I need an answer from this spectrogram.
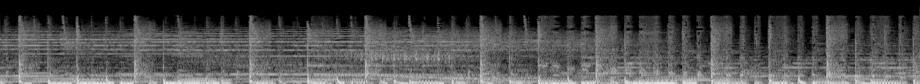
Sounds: Music

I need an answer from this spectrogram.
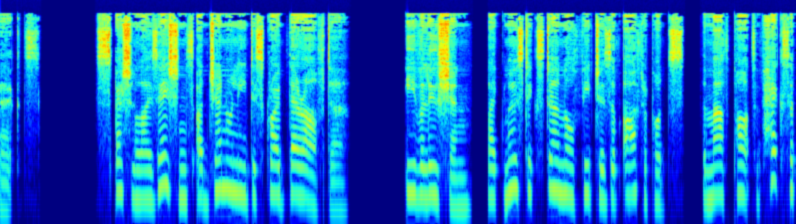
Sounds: Speech

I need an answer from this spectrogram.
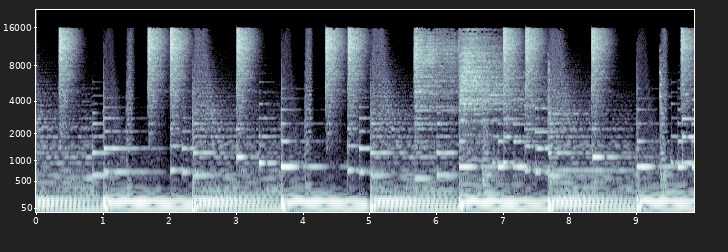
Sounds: Music

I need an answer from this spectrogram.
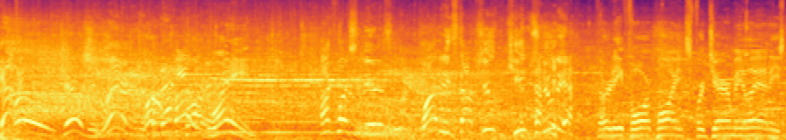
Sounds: Basketball bounce

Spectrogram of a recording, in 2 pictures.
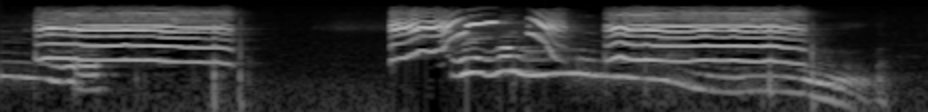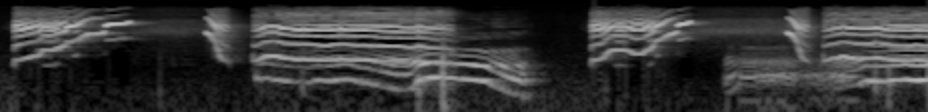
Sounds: dog howling

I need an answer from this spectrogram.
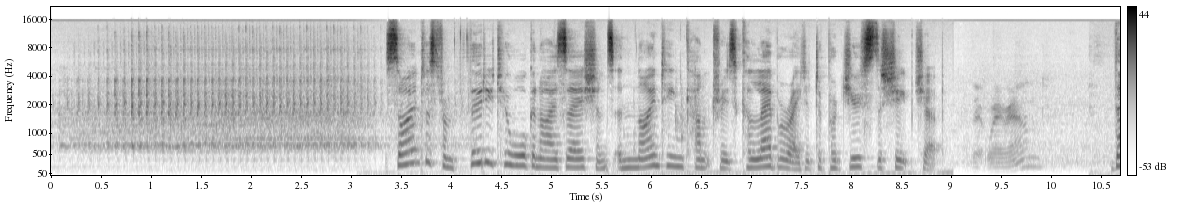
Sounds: Speech

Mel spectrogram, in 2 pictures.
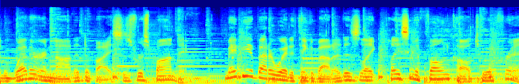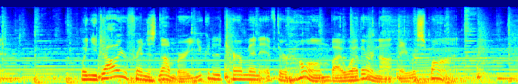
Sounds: Speech, Music

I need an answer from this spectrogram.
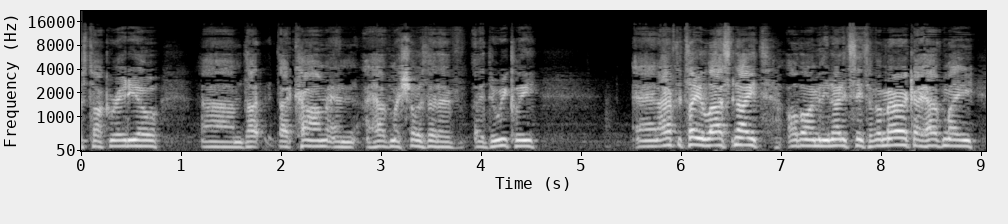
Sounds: Speech

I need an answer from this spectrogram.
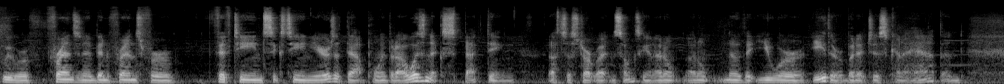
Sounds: Speech, Music

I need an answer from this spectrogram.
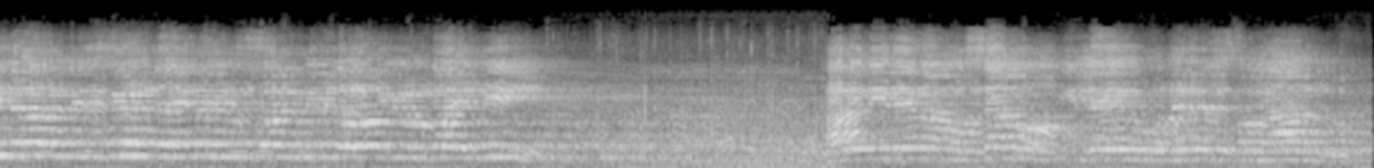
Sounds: man speaking, monologue, Speech

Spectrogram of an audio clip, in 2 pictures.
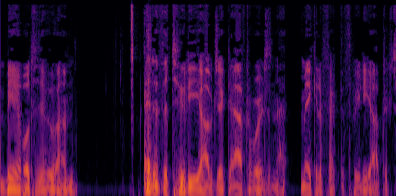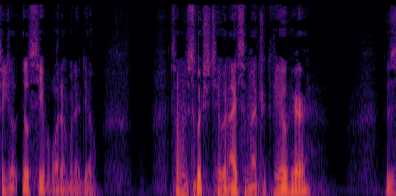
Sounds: Speech

